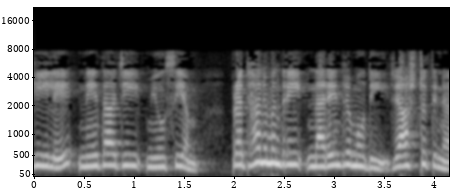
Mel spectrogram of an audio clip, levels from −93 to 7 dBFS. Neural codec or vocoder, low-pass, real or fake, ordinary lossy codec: none; none; real; none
